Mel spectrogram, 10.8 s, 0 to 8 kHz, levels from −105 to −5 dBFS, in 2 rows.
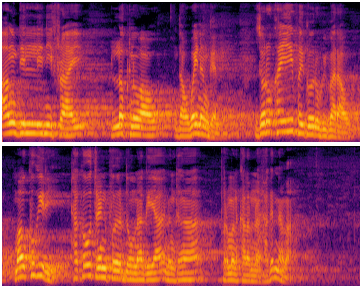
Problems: constant background noise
